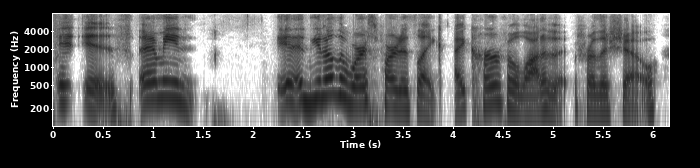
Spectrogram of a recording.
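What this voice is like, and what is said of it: Speaks with a noticeable regional accent. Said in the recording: “My accent is lovely... he makes fun of my accent so bad... it's an easy accent to make fun of”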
